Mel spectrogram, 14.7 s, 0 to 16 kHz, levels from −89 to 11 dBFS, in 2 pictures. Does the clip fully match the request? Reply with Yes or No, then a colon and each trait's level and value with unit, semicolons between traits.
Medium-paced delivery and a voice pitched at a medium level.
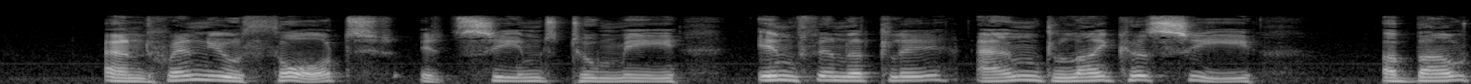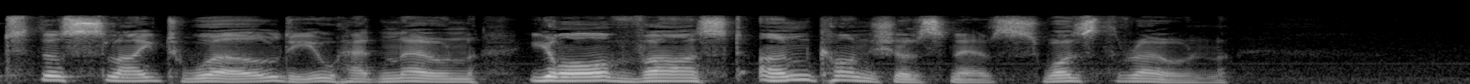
No: slow, 100 wpm; medium, 145 Hz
